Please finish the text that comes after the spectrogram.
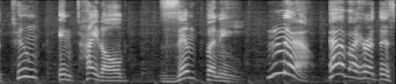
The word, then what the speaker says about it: Xymphony: Uh, today's song, Symphony, pronounced Just Like Symphony.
